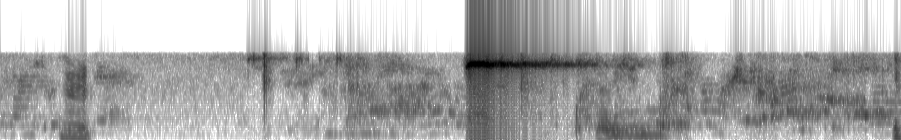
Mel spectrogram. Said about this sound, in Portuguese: Escutei um apito aí, que sou professor de educação física também.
